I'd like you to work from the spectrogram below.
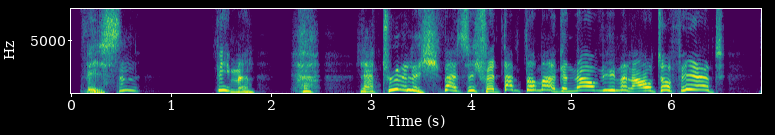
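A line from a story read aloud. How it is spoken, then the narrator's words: Hissed. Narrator (German): zischte Onkel Vernon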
